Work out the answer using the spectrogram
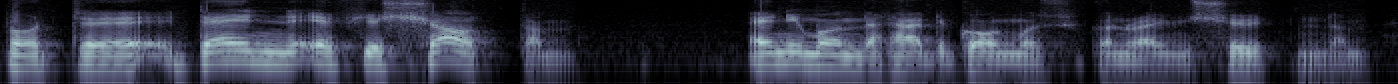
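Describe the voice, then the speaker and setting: A man's voice: medium pitch, expressive, moderate pace, a little mellow. Plain-spoken older Northern Irish man. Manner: plain-spoken, brief rural answers. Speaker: interview guest, local walk guide. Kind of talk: casual reminiscing chat.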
